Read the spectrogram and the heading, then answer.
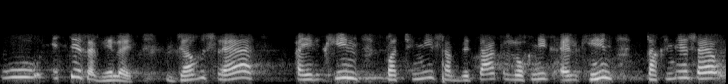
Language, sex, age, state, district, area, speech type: Maithili, male, 30-45, Bihar, Purnia, rural, conversation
